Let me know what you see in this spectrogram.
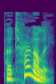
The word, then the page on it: paternally: British English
